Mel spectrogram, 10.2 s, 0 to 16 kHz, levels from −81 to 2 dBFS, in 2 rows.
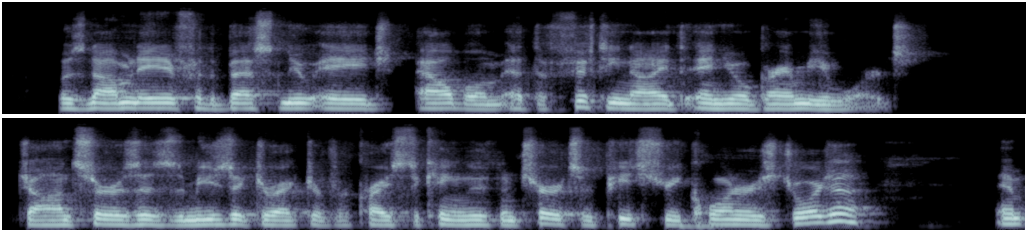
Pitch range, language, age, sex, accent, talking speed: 115-135 Hz, English, 40-59, male, American, 180 wpm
